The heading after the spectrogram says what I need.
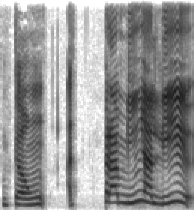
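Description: A woman's voice: high voice, slow pace, no room sound. A young woman telling a personal story in earnest, repeating words for emphasis. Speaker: guest.

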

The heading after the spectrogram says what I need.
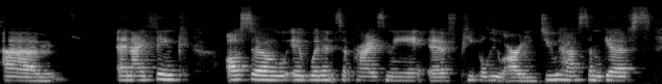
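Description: Bright-voiced woman explaining astrology casually. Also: medium pitch, steady tone, a little slow. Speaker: astrology forecast commentator.

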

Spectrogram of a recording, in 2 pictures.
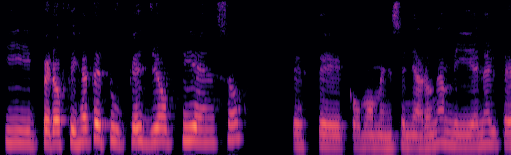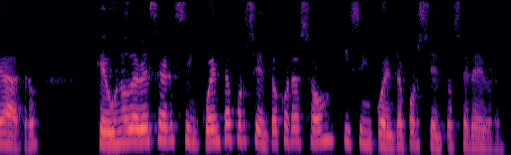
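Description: A woman's voice: medium pitch, moderate pace, no room sound. A middle-aged woman, an actress, telling stories in a casual interview and acting out the scenes she describes. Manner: animated storyteller who acts out scenes.

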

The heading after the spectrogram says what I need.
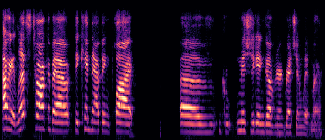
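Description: A woman podcast co-host chatting casually and recapping news, with relaxed, hesitant pauses. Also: mid-range voice. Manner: conversational, relaxed with many "um" pauses.

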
